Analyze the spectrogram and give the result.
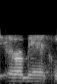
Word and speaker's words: Aramaic: It's Aramaic? – The Aramaic language, yes.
